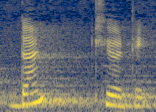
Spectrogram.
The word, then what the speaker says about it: Don Quixote: in term 2, the first prose, adventures of Don Quixote. Don Quixote, not Quixote. How do you pronounce it?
